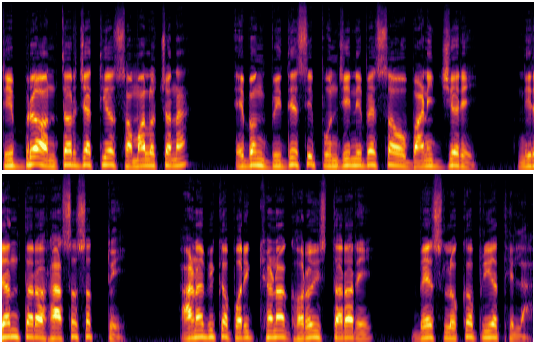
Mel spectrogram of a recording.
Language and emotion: Odia, neutral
